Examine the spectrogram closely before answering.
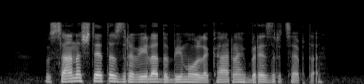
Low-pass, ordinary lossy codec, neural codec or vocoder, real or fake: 7.2 kHz; none; none; real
